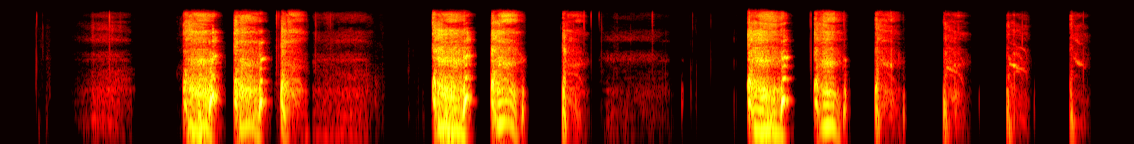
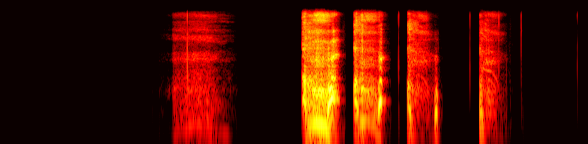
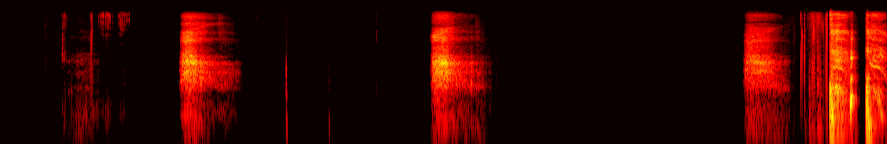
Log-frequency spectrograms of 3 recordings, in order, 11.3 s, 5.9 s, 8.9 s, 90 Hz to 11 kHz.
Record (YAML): three_cough_length: 11.3 s
three_cough_amplitude: 19979
three_cough_signal_mean_std_ratio: 0.35
cough_length: 5.9 s
cough_amplitude: 17839
cough_signal_mean_std_ratio: 0.25
exhalation_length: 8.9 s
exhalation_amplitude: 7615
exhalation_signal_mean_std_ratio: 0.26
survey_phase: beta (2021-08-13 to 2022-03-07)
age: 45-64
gender: Female
wearing_mask: 'No'
symptom_cough_any: true
symptom_new_continuous_cough: true
symptom_runny_or_blocked_nose: true
symptom_shortness_of_breath: true
symptom_abdominal_pain: true
symptom_fatigue: true
symptom_headache: true
symptom_other: true
symptom_onset: 3 days
smoker_status: Ex-smoker
respiratory_condition_asthma: false
respiratory_condition_other: false
recruitment_source: Test and Trace
submission_delay: 2 days
covid_test_result: Positive
covid_test_method: ePCR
